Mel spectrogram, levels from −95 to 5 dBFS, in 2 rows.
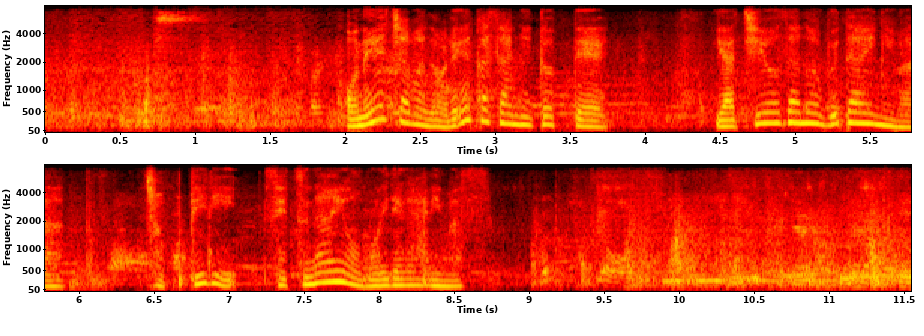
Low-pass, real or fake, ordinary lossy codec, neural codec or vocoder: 7.2 kHz; fake; Opus, 24 kbps; vocoder, 44.1 kHz, 128 mel bands, Pupu-Vocoder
